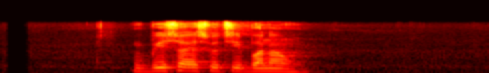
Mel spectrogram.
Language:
Nepali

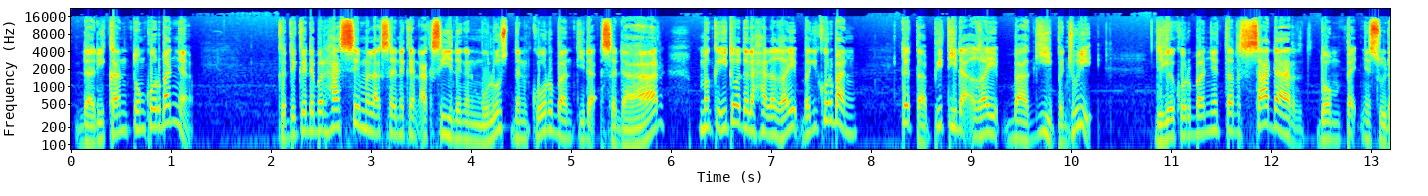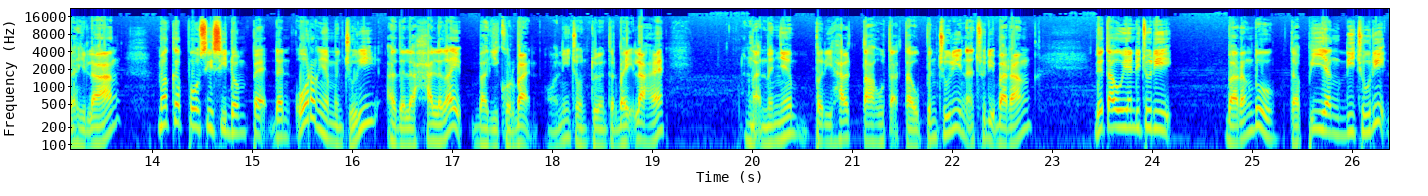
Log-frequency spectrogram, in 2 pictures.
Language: Malay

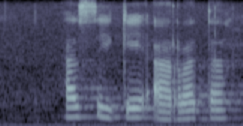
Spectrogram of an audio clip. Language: Northern Sotho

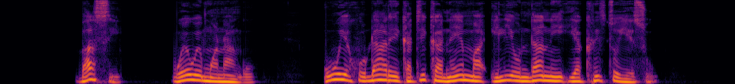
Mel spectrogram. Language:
Swahili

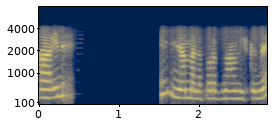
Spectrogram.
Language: Malayalam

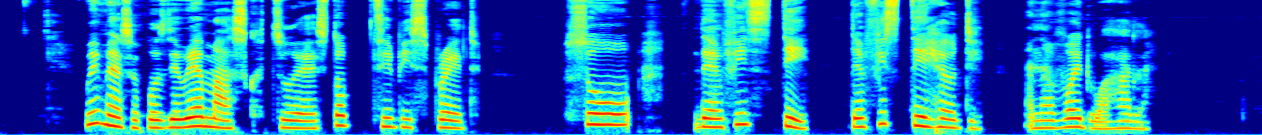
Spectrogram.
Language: Nigerian Pidgin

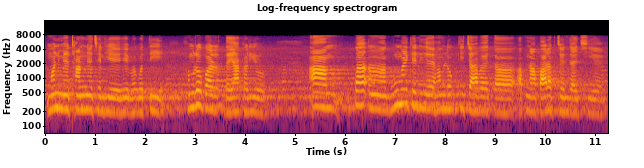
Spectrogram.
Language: Maithili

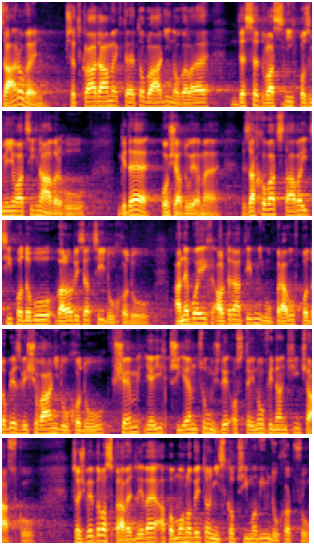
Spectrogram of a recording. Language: Czech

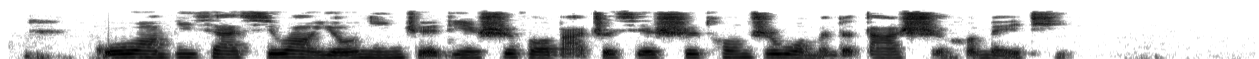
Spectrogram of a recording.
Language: Chinese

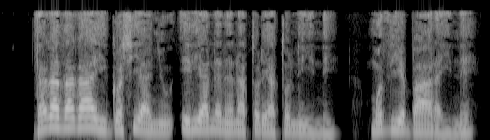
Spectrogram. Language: Kikuyu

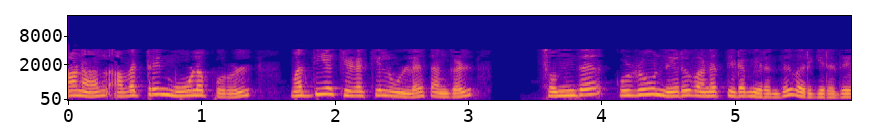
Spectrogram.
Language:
Tamil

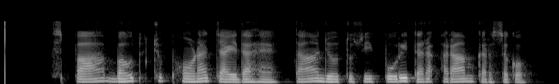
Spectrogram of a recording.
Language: Punjabi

